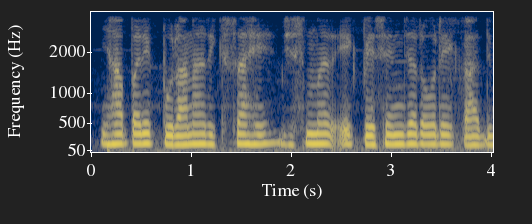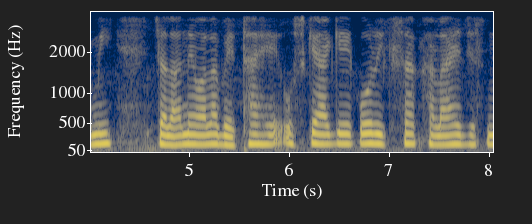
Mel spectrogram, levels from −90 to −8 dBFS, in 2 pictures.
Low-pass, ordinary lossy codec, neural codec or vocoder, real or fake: 3.6 kHz; none; none; real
